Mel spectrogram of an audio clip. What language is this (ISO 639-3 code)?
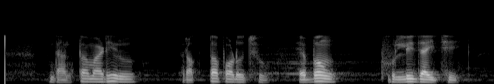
ori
